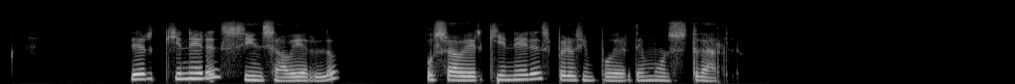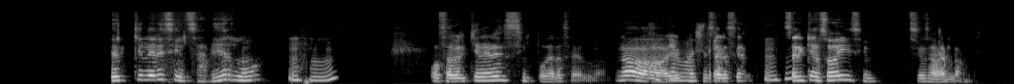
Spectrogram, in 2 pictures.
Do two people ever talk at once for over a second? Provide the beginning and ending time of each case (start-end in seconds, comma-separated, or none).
16.6-18.2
